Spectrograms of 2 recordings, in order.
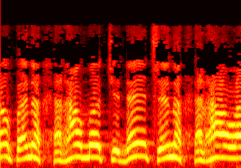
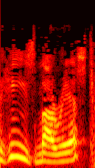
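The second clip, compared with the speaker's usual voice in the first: quiet, reverent reply; 6 semitones lower, 5 dB quieter, slower than usual. Retold or imitated. His tender reply to wife.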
